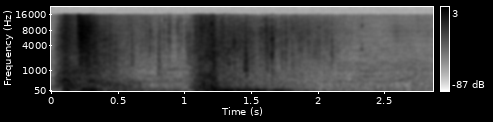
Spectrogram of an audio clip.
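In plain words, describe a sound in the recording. A bright magical burst sounds with a whoosh.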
